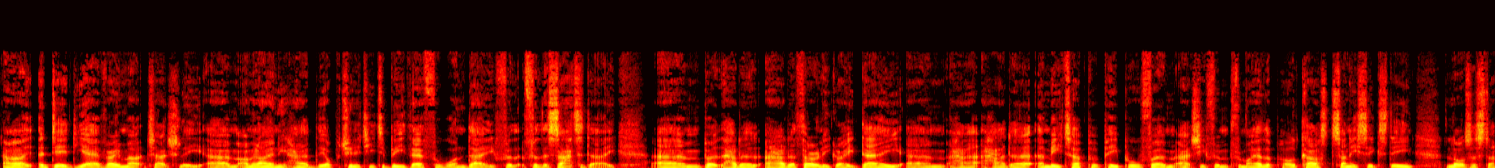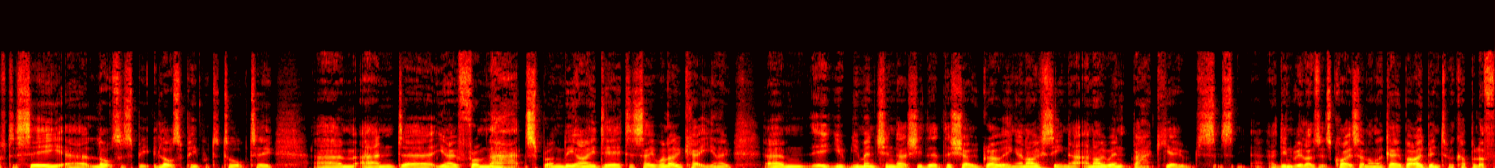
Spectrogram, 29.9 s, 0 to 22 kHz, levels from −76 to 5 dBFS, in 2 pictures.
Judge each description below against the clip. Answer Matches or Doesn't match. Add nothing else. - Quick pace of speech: Matches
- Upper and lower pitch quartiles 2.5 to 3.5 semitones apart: Matches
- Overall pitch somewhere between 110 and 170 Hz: Doesn't match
